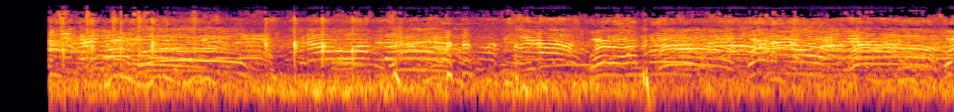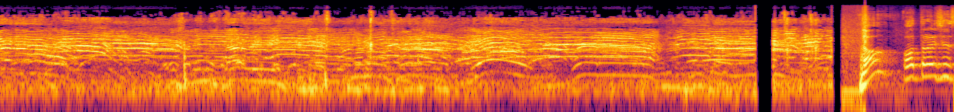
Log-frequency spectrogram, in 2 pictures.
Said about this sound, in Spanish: Y fue en el avión, en donde también pagaron a gente que volara en el avión para abuchearlo.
